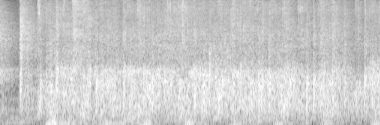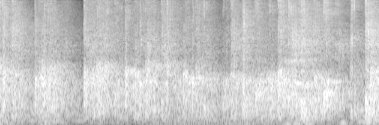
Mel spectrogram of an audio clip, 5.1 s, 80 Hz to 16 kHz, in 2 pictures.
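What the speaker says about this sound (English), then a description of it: "Should we give them a round of applause?" Players and staff clap together in a cricket team dressing room after an IPL 2025 match, loud close-up applause with distinct individual claps and some cheering voices mixed in.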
